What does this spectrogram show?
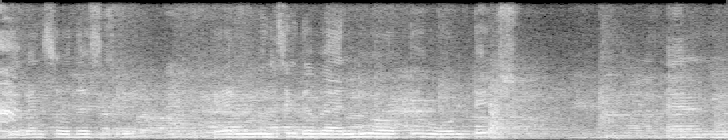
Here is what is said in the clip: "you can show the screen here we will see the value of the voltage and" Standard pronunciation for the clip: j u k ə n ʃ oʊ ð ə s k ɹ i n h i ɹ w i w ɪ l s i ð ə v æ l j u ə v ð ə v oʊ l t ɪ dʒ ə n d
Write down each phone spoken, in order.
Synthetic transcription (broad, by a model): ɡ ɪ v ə n s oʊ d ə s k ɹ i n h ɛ ɹ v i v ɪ l s i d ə v æ l j u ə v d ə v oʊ l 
